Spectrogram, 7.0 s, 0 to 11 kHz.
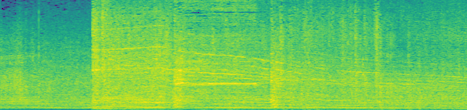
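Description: A V10 racing car engine roars at high revs, shifting gears.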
